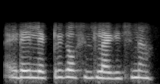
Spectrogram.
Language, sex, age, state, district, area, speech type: Odia, female, 18-30, Odisha, Sundergarh, urban, conversation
